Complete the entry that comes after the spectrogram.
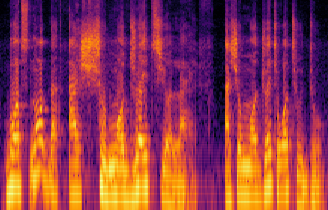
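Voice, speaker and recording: A man in his thirties with a Nigerian English accent, a political analyst talking in a TV studio, often pausing to search for words. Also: medium pitch, sing-song, breathy edge. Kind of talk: studio discussion.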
